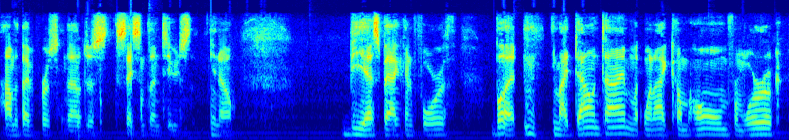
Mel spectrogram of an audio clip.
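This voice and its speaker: A man chats easily on a talk show at a middle pitch. His tone stays flat and even, yet it sounds very bright and sharp. The pace is unhurried and casual. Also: poor audio. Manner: relaxed and easygoing. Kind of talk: casual conversation.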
